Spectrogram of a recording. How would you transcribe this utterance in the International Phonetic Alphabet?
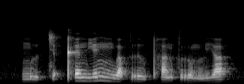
mɯː˨˩t̚ t͡ɕa˨˩p̚kʰɛː˥˩n je˥˩nmu˨˩a̯prɯː˩˦ pʰa˧nkro˨˩nli˦˥a̯

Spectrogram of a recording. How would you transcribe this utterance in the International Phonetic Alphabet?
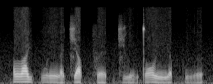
ʋa˥˨jpu˧ə̯ ŋa˩t͡ɕaː˥˨p̚fɛː˧˩t̚ t͡ɕɯː˧˩mt̪ɔː˥˨ɲa˧p̚ ʔu˩˧ə̯

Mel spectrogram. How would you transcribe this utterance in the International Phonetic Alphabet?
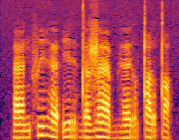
ænfiɦɛ ʔirdæ ʐæ bʱɛrtˤertˤə

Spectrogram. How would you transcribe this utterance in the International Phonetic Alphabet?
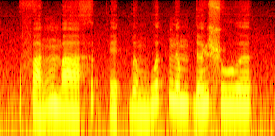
fa˨˩˦ŋmaː˨˩hə˦˥k̚ ʔe˨˩t̚ɓə˨˩m wə˦˥k̚nə˧m ɗə˧˥jʂu˧ə̯

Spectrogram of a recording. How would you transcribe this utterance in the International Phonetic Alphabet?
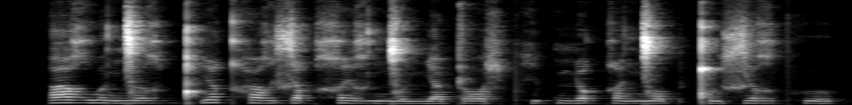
aʁwɤ ŋ͡ǀɯʁǃʼiqʰɯʁ ɕeqχiʁŋ͡ǀoɲ aʈɔɬpʰip ɲuqeŋ͡ǀɔpǃu ɕɯʁpʰu

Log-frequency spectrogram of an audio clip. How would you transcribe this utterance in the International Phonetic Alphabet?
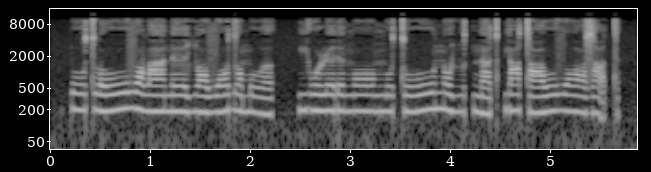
poːtlˠoːvɒlˠaːn ɛːʎɒ vɔdɒmoɐ̯ | joɭɛɾɛŋɔː ŋotoː nɔʎotnat pjatˤoːvɔːzˤat

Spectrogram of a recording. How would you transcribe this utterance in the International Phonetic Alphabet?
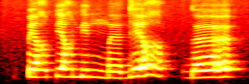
k͡pɪʁpʲɛʁmʲɘ ŋ͡mɘɡɪʁ | ɡœ

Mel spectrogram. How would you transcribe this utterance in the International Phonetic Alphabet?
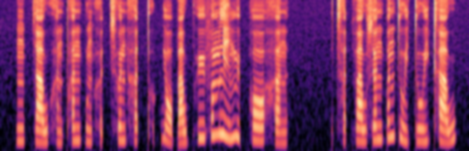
ŋʊ˧k̚saː˨˥w hɐ˨˩npʰɐ˧n pʊ˨ŋhɵ˨t̚t͡sʰɵ˧n hɐ˨˥t̚pʰʊ˨˥k̚ jɔː˨˩paː˧w pʰyː˧fɐ˥mliː˨˥ myː˨˥p̚ hɔː˨˧ hɐ˨n | t͡sʰɐ˨t̚faː˨wsœː˧n pɐ˥n t̪uː˨j t̪uː˨˥jkʰaː˨˥w

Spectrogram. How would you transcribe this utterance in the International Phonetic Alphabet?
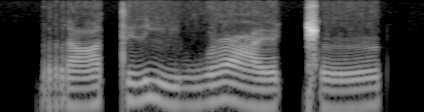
rɑ˨˦tɪ˧˥˧ɲu˨˦ ʕɛ˨˦ǁə˞˨˦

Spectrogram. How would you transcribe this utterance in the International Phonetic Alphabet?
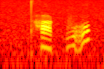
t̪ʰa˨˩k̚vo̰˧˥

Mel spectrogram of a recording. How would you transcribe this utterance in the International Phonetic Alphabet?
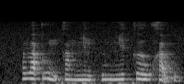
va˦˥k̚ɣṵ˧˨m ka̤˨˩mɲə˧˩nhɨ̤˨˩mɲe˨˦ kəː˧w xa̰˧˨wʔ

